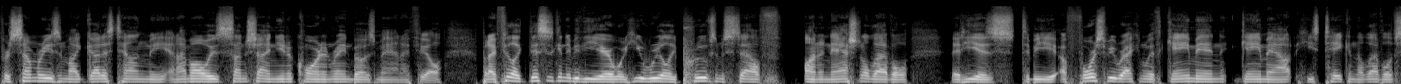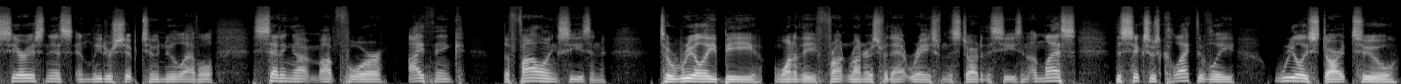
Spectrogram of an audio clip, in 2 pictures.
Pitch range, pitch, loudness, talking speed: 115-135 Hz, 125 Hz, -18 LUFS, 210 wpm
